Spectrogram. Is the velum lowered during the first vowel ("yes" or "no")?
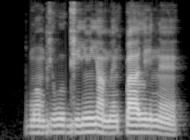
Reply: yes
